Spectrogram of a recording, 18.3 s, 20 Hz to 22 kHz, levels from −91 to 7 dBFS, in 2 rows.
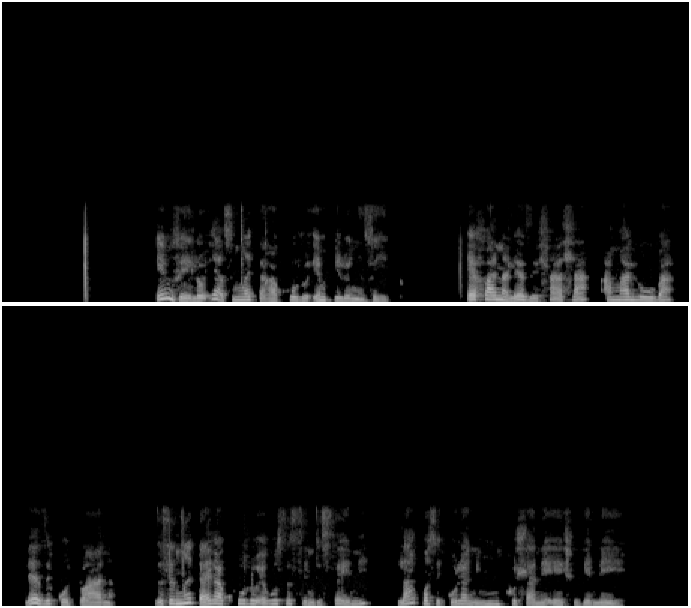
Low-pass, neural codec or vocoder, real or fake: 7.2 kHz; none; real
